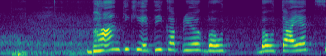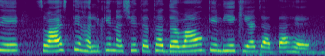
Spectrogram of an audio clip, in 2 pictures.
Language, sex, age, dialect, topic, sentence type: Hindi, female, 18-24, Marwari Dhudhari, agriculture, statement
